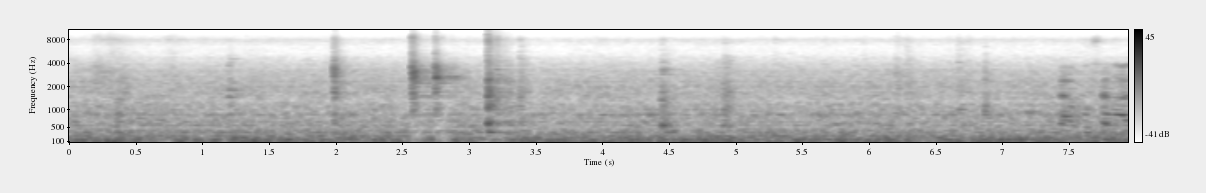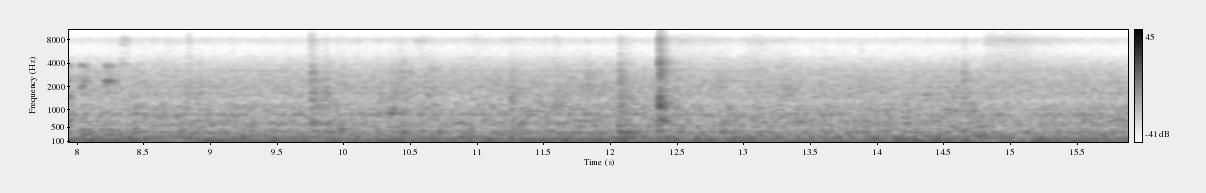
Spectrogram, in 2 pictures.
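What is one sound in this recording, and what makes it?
A metal spatula scrapes and clanks against a wok.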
